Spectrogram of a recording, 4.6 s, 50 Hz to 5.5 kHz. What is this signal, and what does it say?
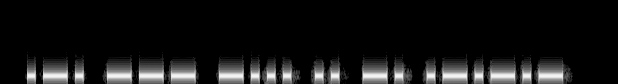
Morse code, heard as a keyed tone, about 20 wpm, 600 Hz. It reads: ROBIN.
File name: cw-books / winnie-the-pooh / winnie-20wpm-page-0088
